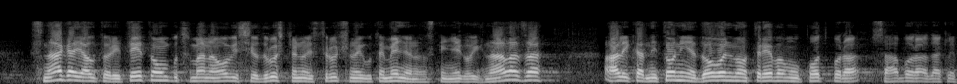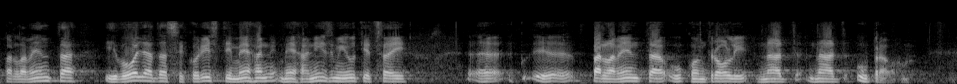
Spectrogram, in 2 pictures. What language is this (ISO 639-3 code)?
hrv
